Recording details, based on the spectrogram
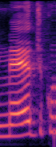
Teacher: Mé é a sílaba mais forte. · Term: sílaba tônica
